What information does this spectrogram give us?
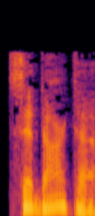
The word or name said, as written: Siddhartha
